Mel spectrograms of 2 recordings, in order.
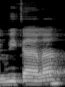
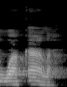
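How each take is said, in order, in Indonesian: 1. Huruf vokal pertama adalah bunyi 'i'. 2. Huruf vokal pertama adalah bunyi 'a'. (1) "Kadang-kadang dia dibaca dengan kasrah" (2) "Wawunya dibaca fathah"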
